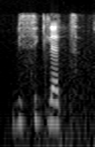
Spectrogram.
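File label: "bicycle", Turkish; PictureDictionary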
